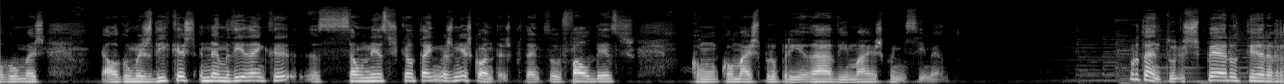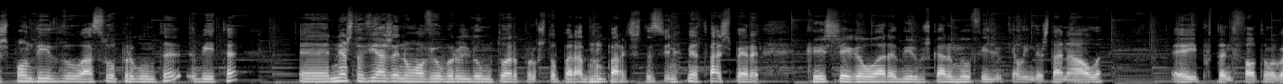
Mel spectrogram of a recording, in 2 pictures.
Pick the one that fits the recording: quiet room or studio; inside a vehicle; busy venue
inside a vehicle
